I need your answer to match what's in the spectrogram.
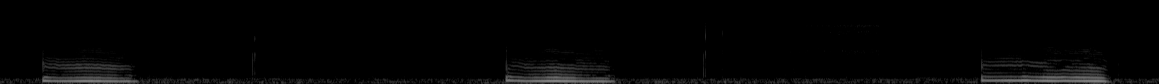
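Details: Orange tabby cat snoring in sleep: loud, buzzing, droning snores about 13 a minute, separated by quiet pauses; steady sleep snoring.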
